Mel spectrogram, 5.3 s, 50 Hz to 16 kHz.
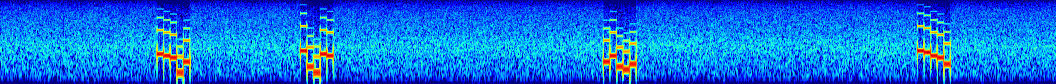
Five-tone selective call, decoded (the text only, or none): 76553 91176 36102 98652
